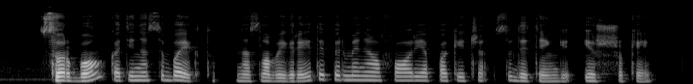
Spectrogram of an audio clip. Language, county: Lithuanian, Kaunas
